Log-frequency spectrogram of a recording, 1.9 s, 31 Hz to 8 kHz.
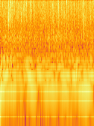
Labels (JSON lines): {"label": "biophony, midshipman", "recorder": "SoundTrap 500"}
